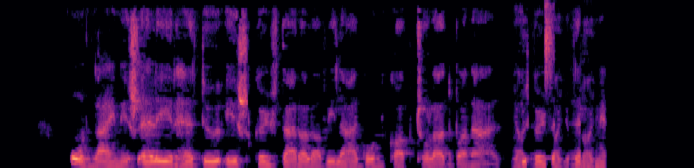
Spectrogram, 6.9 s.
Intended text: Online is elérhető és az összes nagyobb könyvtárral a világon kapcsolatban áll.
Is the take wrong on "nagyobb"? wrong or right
wrong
